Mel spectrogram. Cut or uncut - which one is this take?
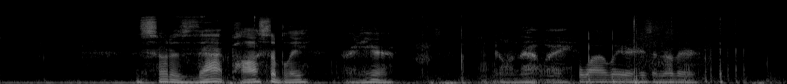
cut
